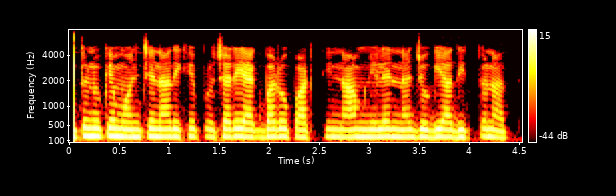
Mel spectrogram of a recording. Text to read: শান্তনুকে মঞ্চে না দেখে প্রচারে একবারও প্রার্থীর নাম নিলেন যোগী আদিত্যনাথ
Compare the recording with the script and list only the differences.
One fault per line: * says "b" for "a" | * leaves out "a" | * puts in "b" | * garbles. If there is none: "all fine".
* puts in "না"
